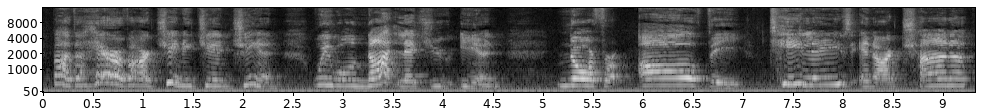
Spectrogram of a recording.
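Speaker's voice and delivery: little wolves refusing. Acted.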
